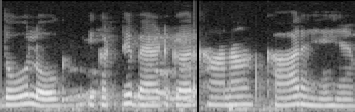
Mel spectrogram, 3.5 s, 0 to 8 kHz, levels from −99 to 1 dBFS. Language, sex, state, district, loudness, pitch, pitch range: Hindi, female, Punjab, Fazilka, -15 LUFS, 200 Hz, 190-210 Hz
